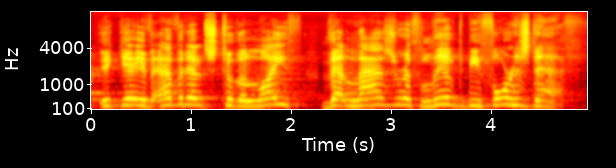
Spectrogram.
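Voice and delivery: high, loud sermon delivery; preacher proclaiming hope to the congregation, full force; full-force preaching. Acted. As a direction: proclaim it to the church.

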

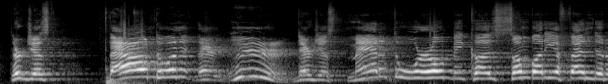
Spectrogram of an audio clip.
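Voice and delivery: loud, high-pitched preaching push; preaching at full force. Acted. Preacher to congregation about grudges, loud and high. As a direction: hammer it home to the congregation.

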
